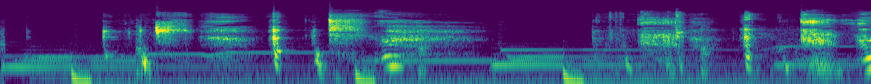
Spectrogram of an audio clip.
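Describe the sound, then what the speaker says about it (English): A person sneezes several times in quick succession, each a sharp close burst with a breathy intake before it, separated by short pauses. "here is my January sneezing compilation of"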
